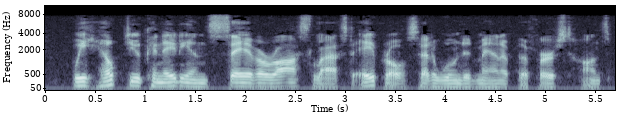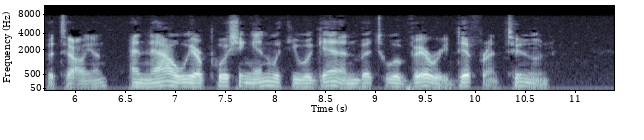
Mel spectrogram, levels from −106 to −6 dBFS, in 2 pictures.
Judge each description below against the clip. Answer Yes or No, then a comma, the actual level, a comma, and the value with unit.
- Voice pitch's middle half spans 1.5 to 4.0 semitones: Yes, average, 2.8 semitones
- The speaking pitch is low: Yes, low, 105 Hz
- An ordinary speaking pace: Yes, average, 170 wpm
